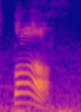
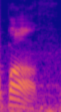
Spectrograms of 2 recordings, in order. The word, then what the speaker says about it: Bath: There's no R. It's Bath. You have a bath. Don't have a bath. It's Doncaster. B-A-T-H. Bath. Yeah. Not my fault you say it wrong.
